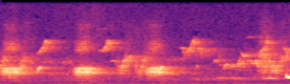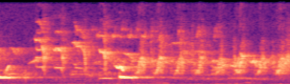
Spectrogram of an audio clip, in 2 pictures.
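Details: Mixed forest birdsong from Phusing, Sisaket province, Thailand, with several kinds of birds: busy overlapping high chirps and short trills, plus two louder slurred whistles that drop in pitch.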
